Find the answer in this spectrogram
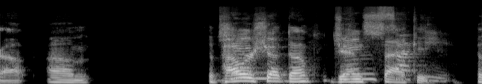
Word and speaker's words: Psaki: The power shutdown, Jen Psaki. I think the P is silent.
